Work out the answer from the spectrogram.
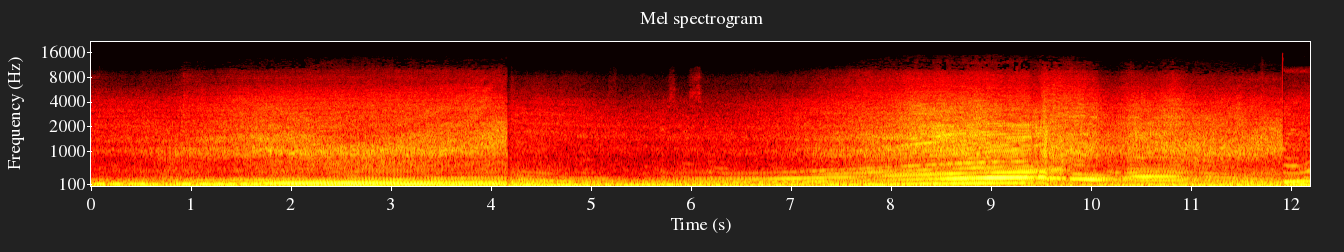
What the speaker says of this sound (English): Little Subi coming through.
